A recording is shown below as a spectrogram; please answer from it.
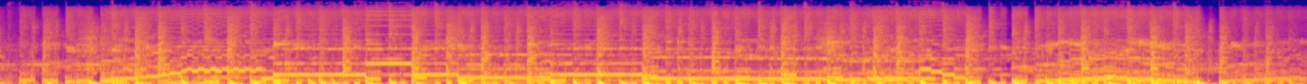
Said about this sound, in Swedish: Och det enda jag hittade var en eh, remix som gjordes till en PC-remake av spelet. Men den är lite sådär, den låter så här.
